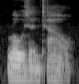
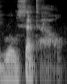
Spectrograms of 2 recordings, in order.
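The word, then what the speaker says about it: Ro-Setau: I thought it was Rose and Tau, but I had it copied right. So, it's actually Rosetau.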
